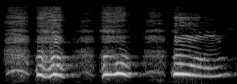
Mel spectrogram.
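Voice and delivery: squealing laugh, way up high; high-pitched laughing shriek. Real, not acted. Host cracking up at the chat's spelling challenge, shrieking with laughter. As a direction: burst out in a high, helpless laugh. Reading a funny chat challenge.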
